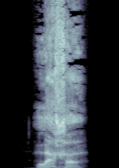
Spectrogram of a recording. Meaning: inflection of lachen: 1. first-person singular present 2. first/third-person singular subjunctive I 3. singular imperative
- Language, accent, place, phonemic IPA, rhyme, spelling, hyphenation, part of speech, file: German, Germany, Berlin, /ˈlaχə/, -aχə, lache, la‧che, verb, De-lache.ogg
